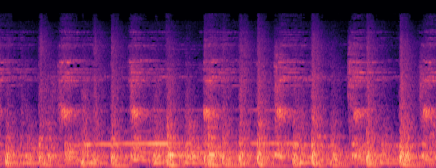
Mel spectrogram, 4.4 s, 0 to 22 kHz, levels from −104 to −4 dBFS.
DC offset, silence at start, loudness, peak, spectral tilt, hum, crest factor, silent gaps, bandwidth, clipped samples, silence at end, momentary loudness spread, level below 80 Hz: under 0.1%; 0 s; -28 LUFS; -10 dBFS; -7 dB/octave; none; 18 dB; none; 12 kHz; under 0.1%; 0 s; 5 LU; -46 dBFS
